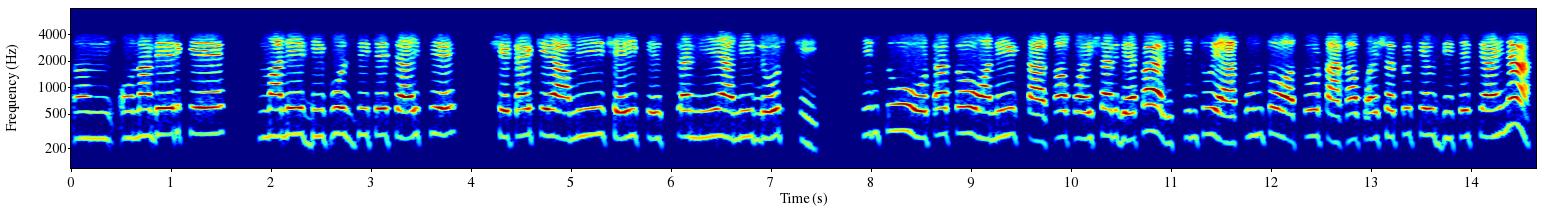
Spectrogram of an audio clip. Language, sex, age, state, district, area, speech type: Bengali, female, 45-60, West Bengal, Darjeeling, urban, conversation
